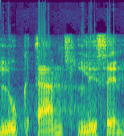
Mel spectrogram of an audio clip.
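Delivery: very slow, careful English reading; slow read-aloud. Shown as a demonstration. Teacher reading the textbook instruction slowly to pupils. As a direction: spell it out slowly for the class.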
